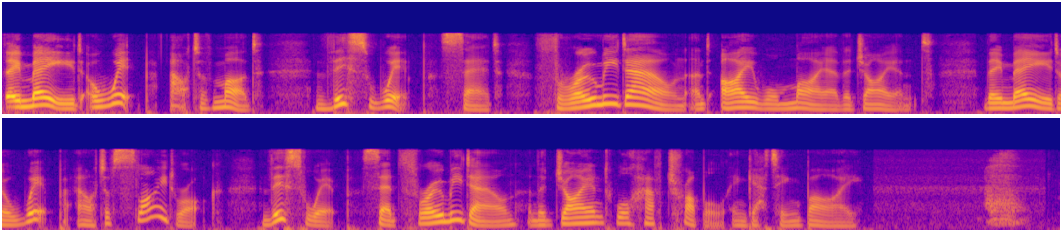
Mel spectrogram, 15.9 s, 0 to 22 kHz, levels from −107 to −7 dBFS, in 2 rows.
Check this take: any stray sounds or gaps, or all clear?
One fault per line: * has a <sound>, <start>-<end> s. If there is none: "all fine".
* has a throat clearing, 15.3-15.7 s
